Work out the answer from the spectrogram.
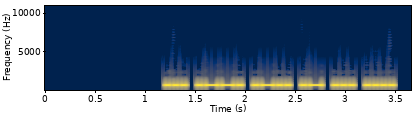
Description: Morse code, heard as a keyed tone, about 30 wpm, 700 Hz. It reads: SPLASH
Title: Multi-letter Phonemes 30wpm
